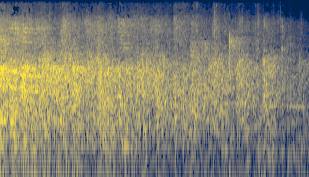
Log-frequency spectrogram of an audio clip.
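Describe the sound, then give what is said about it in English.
A round of applause from a group: steady, dense clapping that holds at a moderate level for about four seconds, tapering slightly toward the end, with no voices over it. “Okay, I think we should give them all a round of applause and you can all have a jelly worm.”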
